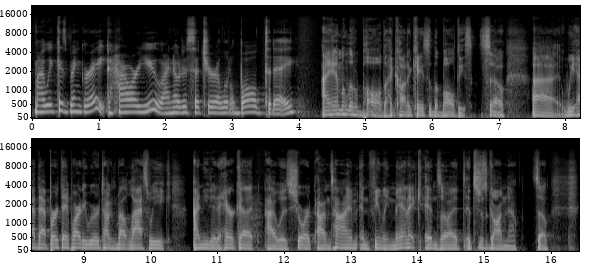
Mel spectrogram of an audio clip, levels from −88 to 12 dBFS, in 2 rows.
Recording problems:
squashed, flat; somewhat

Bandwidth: 14.5 kHz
